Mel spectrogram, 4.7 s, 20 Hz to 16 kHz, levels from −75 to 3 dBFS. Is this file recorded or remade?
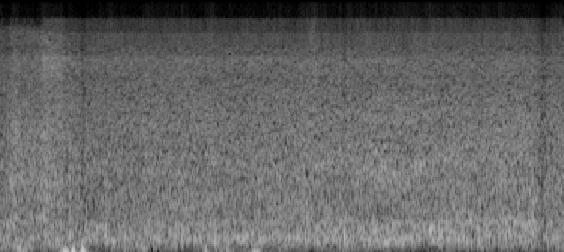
remade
